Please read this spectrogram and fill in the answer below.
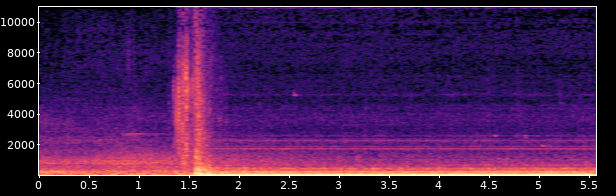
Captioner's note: humming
